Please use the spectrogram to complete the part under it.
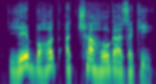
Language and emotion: Urdu, neutral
